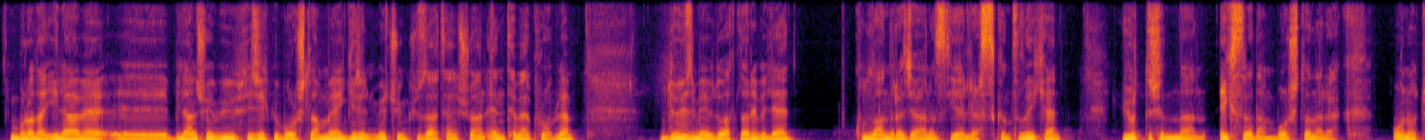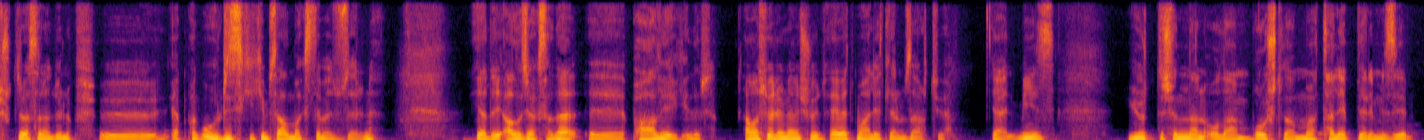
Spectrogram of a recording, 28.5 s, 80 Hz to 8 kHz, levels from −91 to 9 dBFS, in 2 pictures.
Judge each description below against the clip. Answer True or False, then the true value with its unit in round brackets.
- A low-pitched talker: False (150 Hz)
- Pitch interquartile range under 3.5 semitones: True (2.9 semitones)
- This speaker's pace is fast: False (120 wpm)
